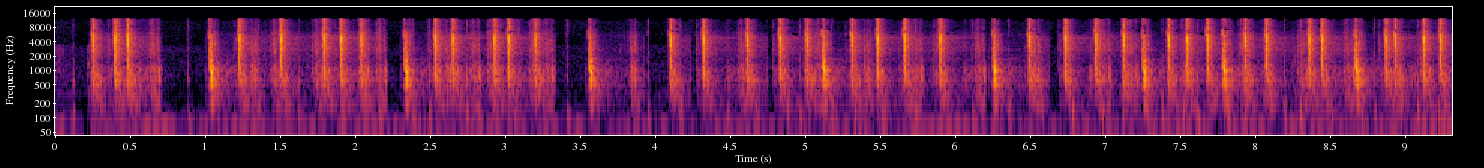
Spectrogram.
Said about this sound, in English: You notice the difference in the sound because there's the keys themselves, but then you have the space bar.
